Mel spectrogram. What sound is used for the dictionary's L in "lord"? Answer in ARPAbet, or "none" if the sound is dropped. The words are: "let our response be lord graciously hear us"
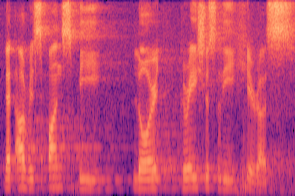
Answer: L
